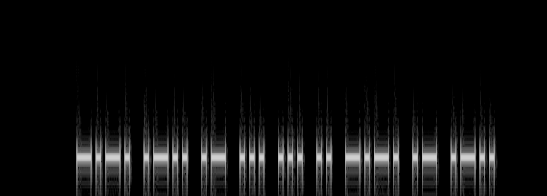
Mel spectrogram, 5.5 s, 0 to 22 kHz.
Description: Morse code, heard as a keyed tone, about 25 wpm, 700 Hz. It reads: CLASSICAL
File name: Nine Letter Words - 25wpm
